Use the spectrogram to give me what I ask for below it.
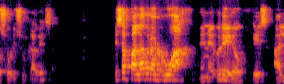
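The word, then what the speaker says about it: ruach: en génesis esta palabra rúa se escribe rv a ch pero se pronuncia como una jota al final roja y en la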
